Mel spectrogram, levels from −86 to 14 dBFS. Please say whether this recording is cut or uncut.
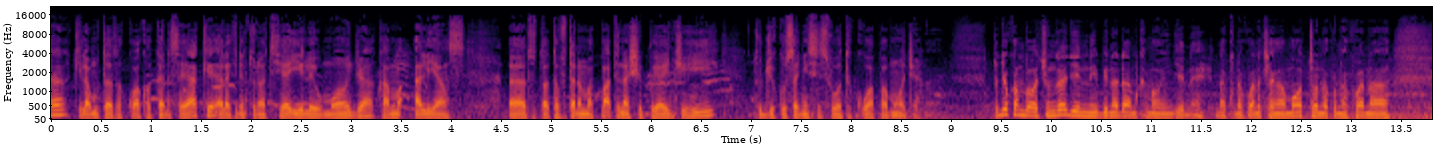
uncut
